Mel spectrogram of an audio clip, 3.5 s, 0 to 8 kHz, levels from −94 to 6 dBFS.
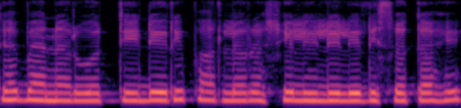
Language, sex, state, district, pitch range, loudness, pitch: Marathi, female, Maharashtra, Pune, 215-230 Hz, -28 LUFS, 220 Hz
